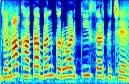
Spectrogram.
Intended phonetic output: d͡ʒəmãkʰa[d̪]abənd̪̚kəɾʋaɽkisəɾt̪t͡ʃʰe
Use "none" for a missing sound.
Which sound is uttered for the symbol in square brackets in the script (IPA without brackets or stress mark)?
t̪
